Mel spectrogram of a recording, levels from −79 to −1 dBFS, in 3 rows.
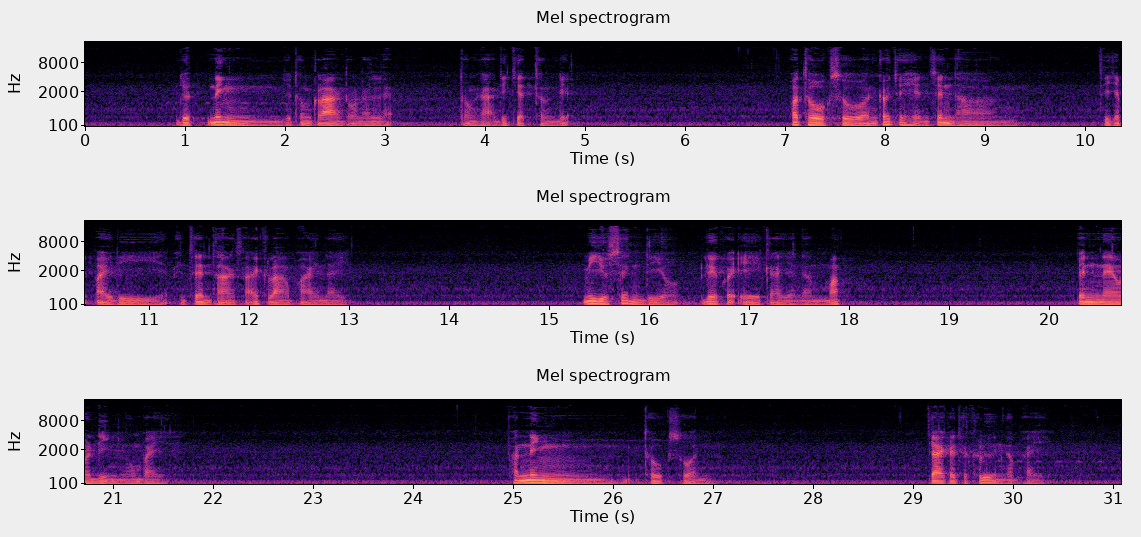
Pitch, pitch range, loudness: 90 Hz, 85-100 Hz, -26 LUFS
